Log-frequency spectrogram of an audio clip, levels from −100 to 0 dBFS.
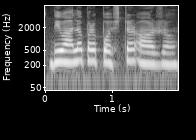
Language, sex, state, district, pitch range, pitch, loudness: Hindi, female, Bihar, Patna, 220-260 Hz, 245 Hz, -14 LUFS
